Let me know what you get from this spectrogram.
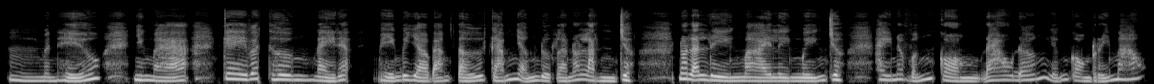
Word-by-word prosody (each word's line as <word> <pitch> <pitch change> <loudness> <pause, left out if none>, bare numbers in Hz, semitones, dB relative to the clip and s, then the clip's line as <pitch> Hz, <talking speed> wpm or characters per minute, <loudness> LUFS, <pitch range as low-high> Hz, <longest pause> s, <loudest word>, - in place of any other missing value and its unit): Ừm, 170 -5 -2
mình 165 -1 -2
hiểu, 180 - +2 0.3
nhưng 205 -3 +1
mà 175 - 0
á, 165 +4 +1 0.3
cái 250 -3 +4
vết 255 +3 -1
thương 210 -3 +1
này 165 -4 +1
đó, 200 +7 -1 0.3
hiện 175 -2 0
bây 205 0 +1
giờ 160 -6 +2
bạn 150 +3 -1
tự 160 +3 +2
cảm 180 +7 +1
nhận 170 - 0
được 165 -5 -1
là 155 -1 -1
nó 185 +7 -2
lành 170 -8 0
chưa? 210 - +5 0.5
Nó 260 -2 +5
đã 205 -5 +6
liền 175 -6 +3
mài, 160 -1 +1
liền 160 0 +1
miệng 155 +3 +2
chưa? 220 -1 +4 0.3
Hay 210 -3 -1
nó 230 +2 -1
vẫn 205 +4 -2
còn 150 -5 -1
đau 200 +4 -2
đớn, 220 +9 -3
vẫn 225 - -5
còn 170 -6 -3
rỉ 155 - -1
máu? 235 +4 -1
185 Hz, 210 wpm, -20 LUFS, 160-215 Hz, 0.5 s, đã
